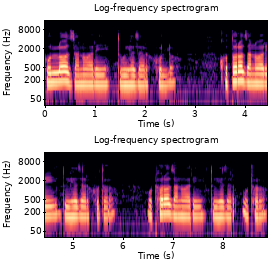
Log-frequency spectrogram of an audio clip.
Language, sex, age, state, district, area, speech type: Assamese, male, 30-45, Assam, Biswanath, rural, spontaneous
